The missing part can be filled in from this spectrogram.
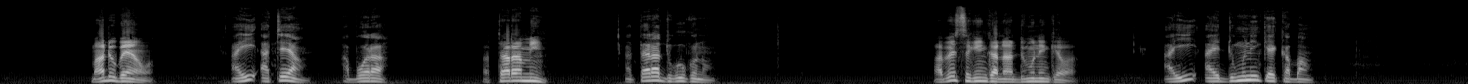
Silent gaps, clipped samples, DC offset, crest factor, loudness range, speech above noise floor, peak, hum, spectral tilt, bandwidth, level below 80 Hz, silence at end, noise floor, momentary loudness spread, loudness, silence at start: none; under 0.1%; under 0.1%; 20 dB; 4 LU; 41 dB; -6 dBFS; 60 Hz at -55 dBFS; -5.5 dB/octave; 16.5 kHz; -66 dBFS; 1.55 s; -64 dBFS; 19 LU; -23 LUFS; 0.9 s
